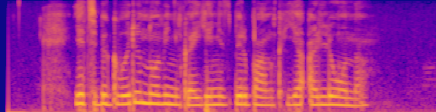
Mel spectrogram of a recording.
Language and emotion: Russian, angry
